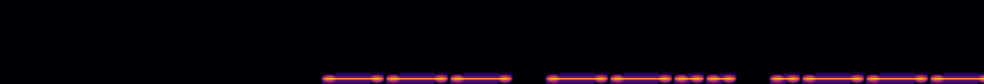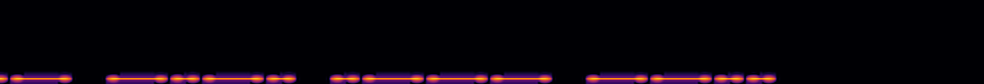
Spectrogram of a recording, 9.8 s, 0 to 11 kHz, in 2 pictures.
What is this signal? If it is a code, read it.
Morse code, heard as a keyed tone, about 15 wpm, 700 Hz. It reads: OZ1CJZ
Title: DXCC-100 Call Signs - 6 Characters - Repeated 3x - 15wpm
